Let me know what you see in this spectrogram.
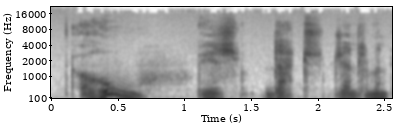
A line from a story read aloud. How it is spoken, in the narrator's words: asked Stephen in a low voice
